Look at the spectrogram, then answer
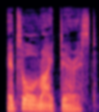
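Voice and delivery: low-pitched male character voice; winded reassurance. A narrator's reading. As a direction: reassure a loved one in deep tones. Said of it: "He was breathing hard".

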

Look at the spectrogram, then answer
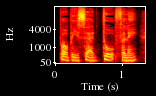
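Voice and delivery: ordinary delivery

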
